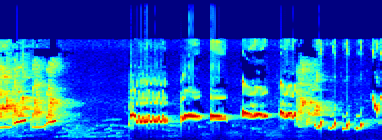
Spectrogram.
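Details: Varied song of a captive Asian pied starling, played to coax lazy birds into singing: shrill mixed notes, a series of clear steady whistles, then quick rising and falling chirps.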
